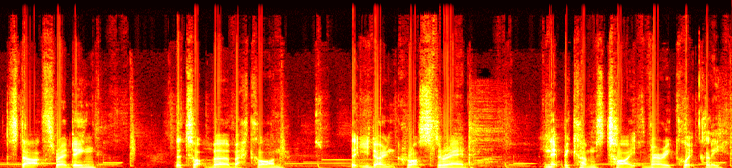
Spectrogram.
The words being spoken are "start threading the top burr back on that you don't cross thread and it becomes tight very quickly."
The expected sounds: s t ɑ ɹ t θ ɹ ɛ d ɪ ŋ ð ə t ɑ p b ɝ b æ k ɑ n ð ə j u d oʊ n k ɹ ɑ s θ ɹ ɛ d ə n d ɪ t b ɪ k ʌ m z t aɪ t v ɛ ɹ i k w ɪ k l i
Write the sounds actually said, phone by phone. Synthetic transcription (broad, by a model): s t ɑ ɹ t θ ɹ ɛ d ɪ ŋ ð ə t ɑ p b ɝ b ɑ k n ð ə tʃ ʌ d oʊ n k ɹ ɑ s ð ɹ ɛ d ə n ɪ t b ɪ k ʌ m z t aɪ t v ɛ ɹ i k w ɪ k l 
